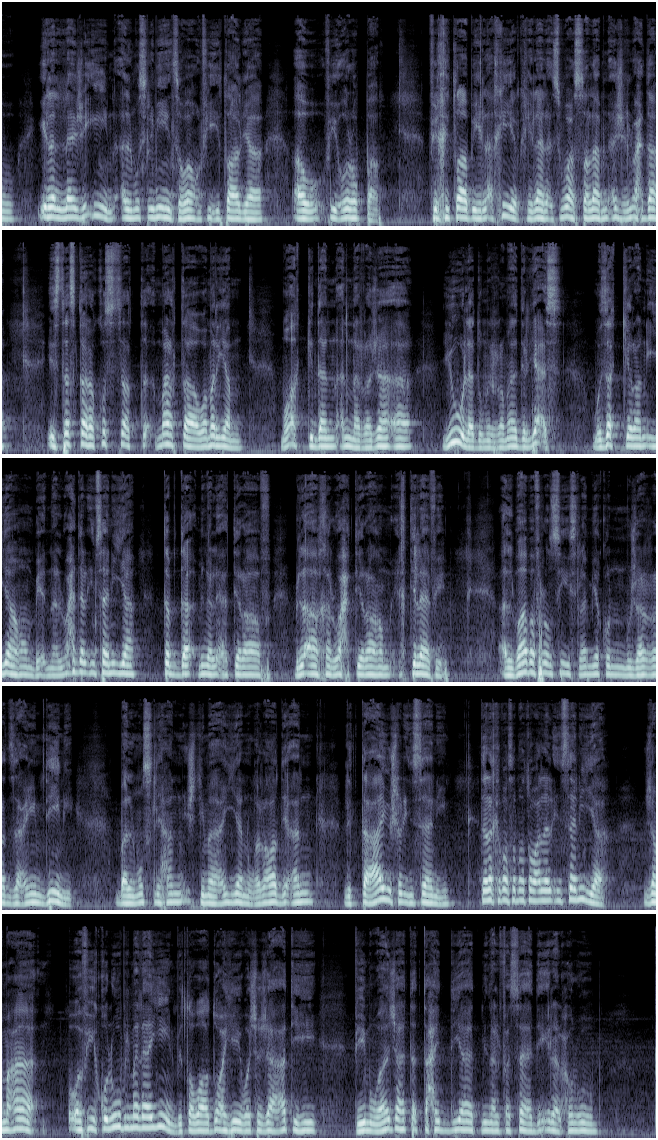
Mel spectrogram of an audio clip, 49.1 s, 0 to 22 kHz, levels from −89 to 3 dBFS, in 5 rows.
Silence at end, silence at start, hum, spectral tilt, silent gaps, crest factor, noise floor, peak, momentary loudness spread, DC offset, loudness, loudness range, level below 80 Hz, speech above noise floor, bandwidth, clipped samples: 0.85 s; 0 s; none; -8 dB/octave; none; 14 dB; -47 dBFS; 0 dBFS; 9 LU; under 0.1%; -15 LUFS; 2 LU; -40 dBFS; 33 dB; 17.5 kHz; under 0.1%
